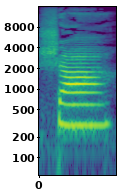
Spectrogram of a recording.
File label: "sha1", pinyin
